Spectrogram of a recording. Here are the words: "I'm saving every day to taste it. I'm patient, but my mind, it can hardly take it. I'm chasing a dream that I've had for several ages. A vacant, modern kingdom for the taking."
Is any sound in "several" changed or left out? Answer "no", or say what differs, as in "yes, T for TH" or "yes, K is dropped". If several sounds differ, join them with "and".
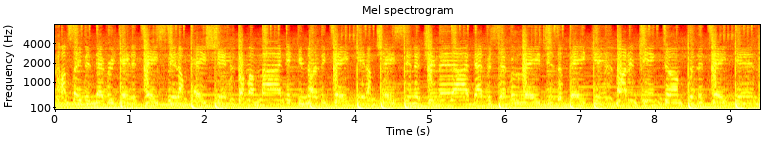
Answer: no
